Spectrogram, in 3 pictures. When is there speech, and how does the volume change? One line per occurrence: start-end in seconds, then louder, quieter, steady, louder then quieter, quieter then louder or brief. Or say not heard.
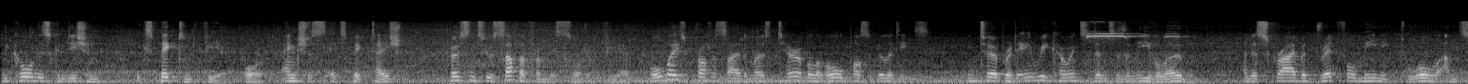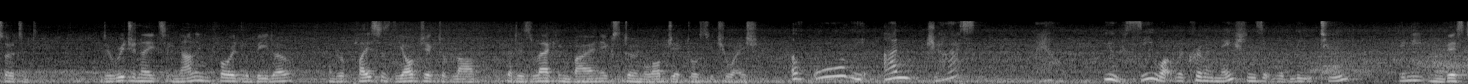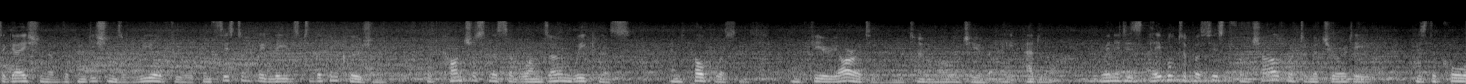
0.0-43.9 steady.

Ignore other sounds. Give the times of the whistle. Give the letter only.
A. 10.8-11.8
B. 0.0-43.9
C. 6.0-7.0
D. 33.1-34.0
A.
